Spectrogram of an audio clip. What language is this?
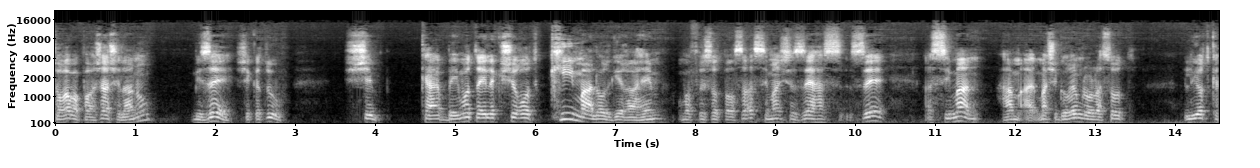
Hebrew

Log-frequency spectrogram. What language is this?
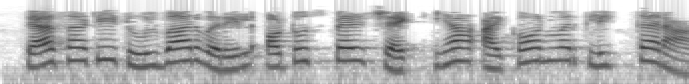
Marathi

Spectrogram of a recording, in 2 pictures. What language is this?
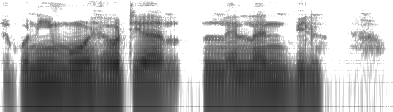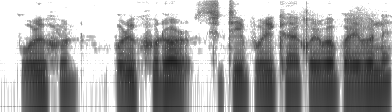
Assamese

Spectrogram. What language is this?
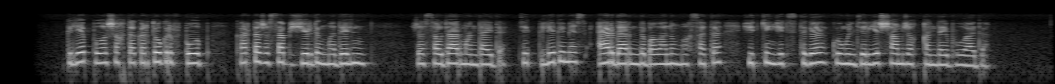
Kazakh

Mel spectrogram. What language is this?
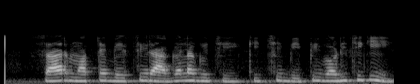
Odia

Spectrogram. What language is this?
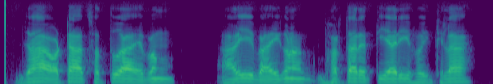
Odia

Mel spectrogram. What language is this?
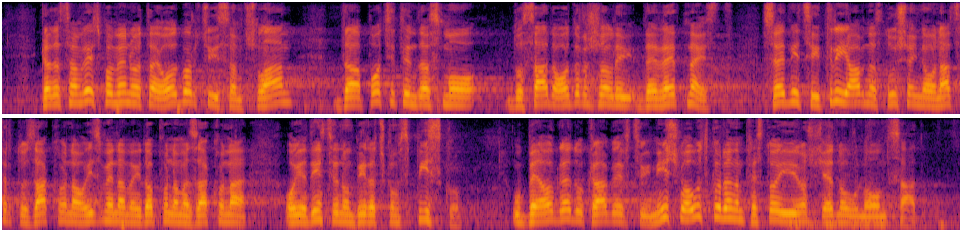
Serbian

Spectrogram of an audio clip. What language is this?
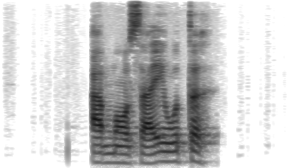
Nawdm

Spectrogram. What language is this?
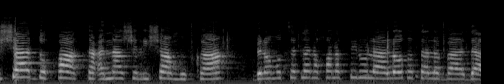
Hebrew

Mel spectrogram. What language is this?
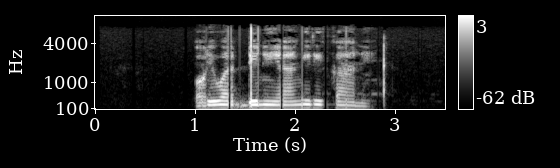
Ganda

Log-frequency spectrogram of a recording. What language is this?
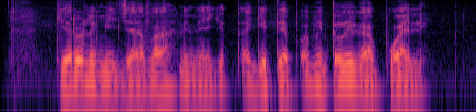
Kalenjin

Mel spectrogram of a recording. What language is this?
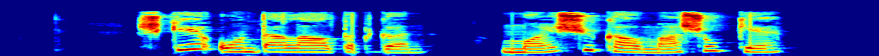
Mari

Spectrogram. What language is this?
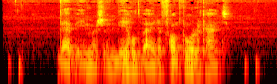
Dutch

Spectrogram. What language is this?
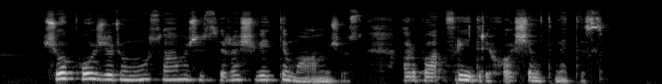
Lithuanian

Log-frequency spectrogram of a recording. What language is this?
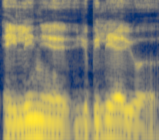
Lithuanian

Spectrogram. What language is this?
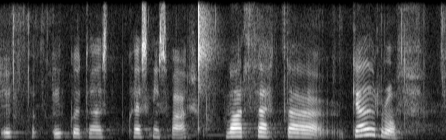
Icelandic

